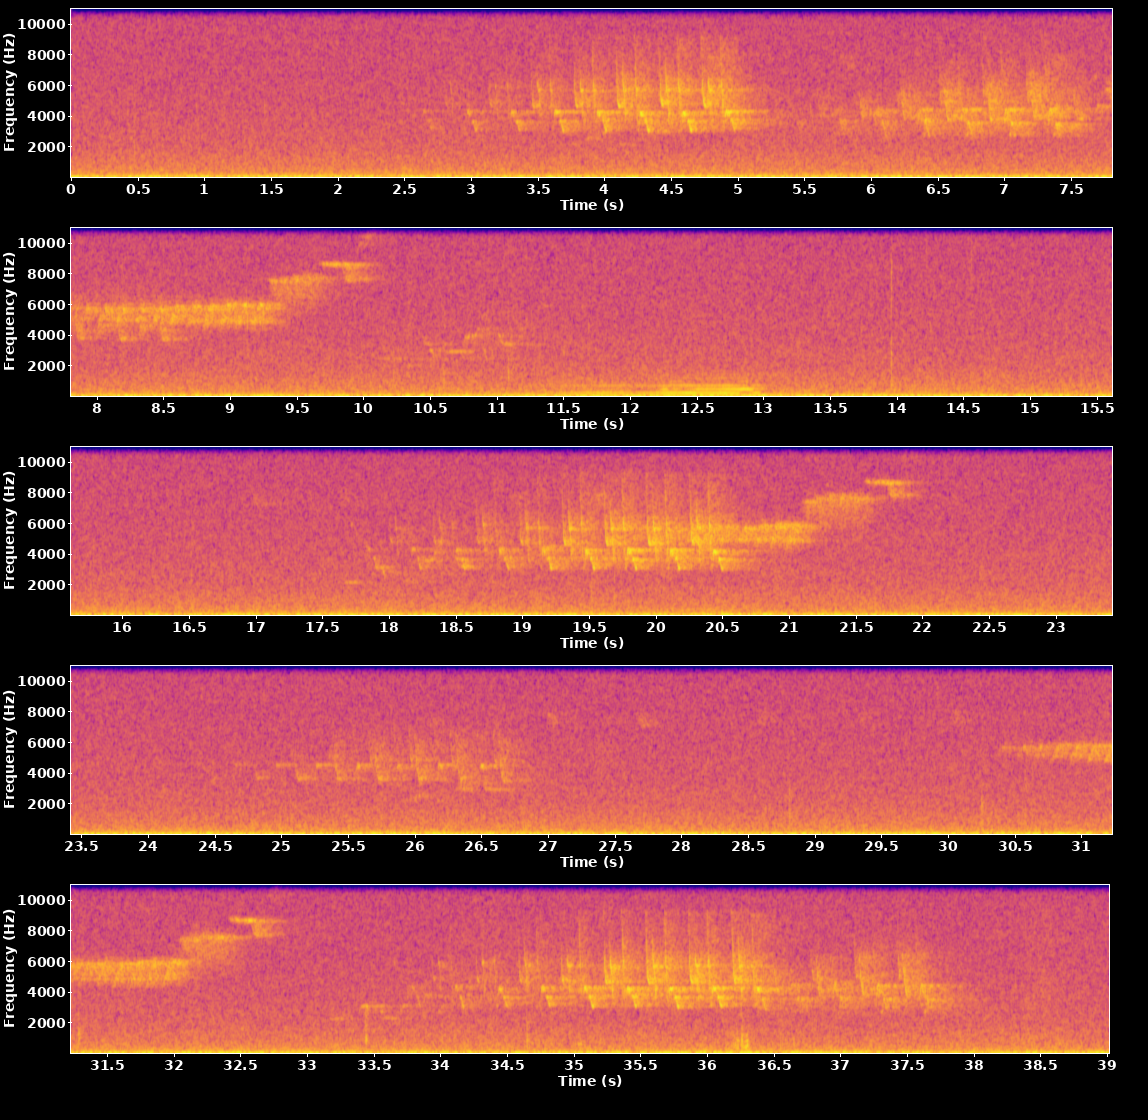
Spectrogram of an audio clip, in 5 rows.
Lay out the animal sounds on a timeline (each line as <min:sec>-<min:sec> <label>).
0:02.9-0:05.2 Ovenbird (Seiurus aurocapilla)
0:05.6-0:07.6 Ovenbird (Seiurus aurocapilla)
0:07.5-0:10.4 Blackburnian Warbler (Setophaga fusca)
0:10.2-0:11.4 Swainson's Thrush (Catharus ustulatus)
0:17.9-0:20.5 Ovenbird (Seiurus aurocapilla)
0:20.0-0:22.4 Blackburnian Warbler (Setophaga fusca)
0:24.7-0:27.0 Ovenbird (Seiurus aurocapilla)
0:30.3-0:33.1 Blackburnian Warbler (Setophaga fusca)
0:33.0-0:34.1 Swainson's Thrush (Catharus ustulatus)
0:33.9-0:37.9 Ovenbird (Seiurus aurocapilla)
